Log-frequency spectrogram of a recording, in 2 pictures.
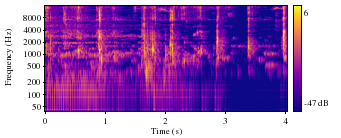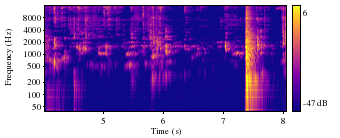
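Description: Close-up wet chewing and mouth smacking, with many small sticky clicks, as a fried pizza roll is eaten. A louder sharp smack or knock comes about seven seconds in.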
